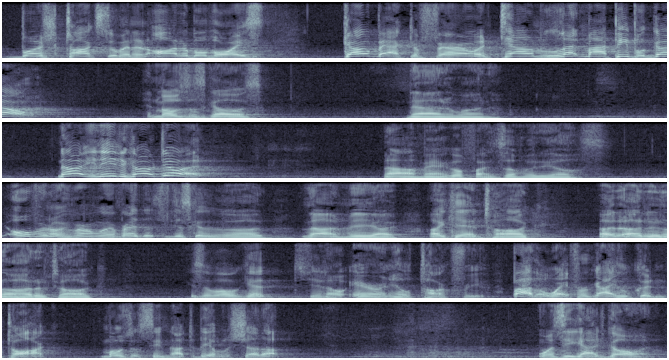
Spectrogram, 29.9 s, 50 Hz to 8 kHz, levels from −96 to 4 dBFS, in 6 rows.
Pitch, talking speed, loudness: 175 Hz, 200 wpm, -15 LUFS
